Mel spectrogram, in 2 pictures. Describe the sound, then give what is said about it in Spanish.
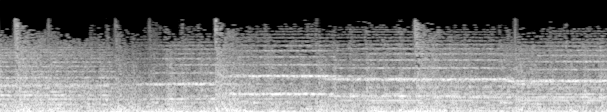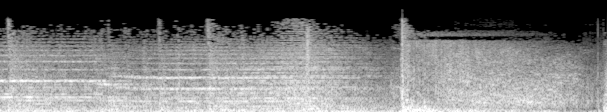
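Artillery fires in a steady series of sharp booms roughly every two seconds over a sustained droning musical bed, then one louder blast near the end rumbles away. A small Portuguese artillery piece fires a ball with a great flash of light, the ball flying into houses. No one speaks. “Tras un gran fogonazo de luz, una bala surcó los aires perdiéndose en las casas que había a nuestras espaldas.”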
